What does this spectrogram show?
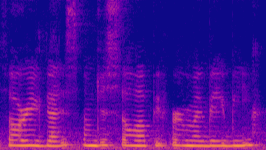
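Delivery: normal talking voice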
